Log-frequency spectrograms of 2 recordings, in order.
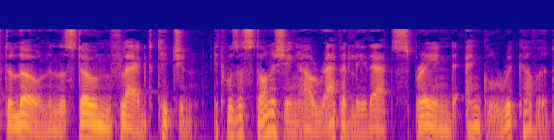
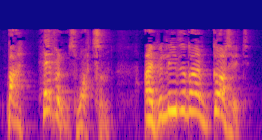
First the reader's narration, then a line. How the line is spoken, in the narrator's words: he cried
